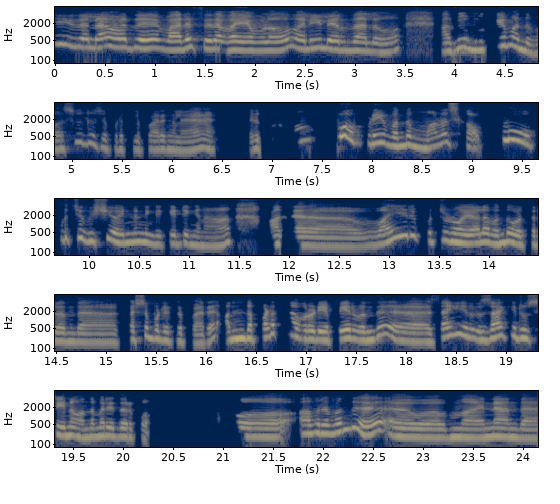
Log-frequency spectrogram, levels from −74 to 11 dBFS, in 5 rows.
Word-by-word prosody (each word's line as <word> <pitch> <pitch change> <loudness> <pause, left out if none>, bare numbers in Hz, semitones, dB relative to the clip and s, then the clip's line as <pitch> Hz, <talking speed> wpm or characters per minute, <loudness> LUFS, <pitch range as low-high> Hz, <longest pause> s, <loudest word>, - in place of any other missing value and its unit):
இதெல்லாம் 290 -1 +2
வந்து 275 -1 +4 0.3
மனசு 270 +3 +3
நம்ம 235 -1 +4
எவ்வளோ 220 0 0 0.2
வலில 260 0 +2
இருந்தாலும், 210 -3 -1 0.5
அதுவும் 240 +2 -2
முக்கியமா 320 +7 -1
அந்த 210 - -1
வசூல் 275 - -8
ராஜா 205 -8 -10
படத்துல 175 0 -13
பாருங்களேன், 175 +1 -5 0.5
எனக்கு 185 - -9 0.7
ரொம்ப - - +4
அப்டியே 280 0 -2
வந்து 235 +3 0 0.2
மனசுக்கு 270 +7 -4
அவ்ளோ 385 -1 -2 0.3
புடிச்ச 315 +1 -7
விஷயம் 245 0 +1
என்னன்னு 235 +1 -1
நீங்க 190 -2 -6
கேட்டிங்கன்னா, 185 -5 -5 0.6
அந்த 195 -2 -6 0.9
வயிறு 370 - 0
புற்றுநோயால 230 -3 +1
வந்து 225 +4 +2
ஒருத்தர் 185 -1 -2
அந்த 170 -1 -2 0.5
கஷ்டப்பட்டுட்டு 205 -4 -2
இருப்பாரு. 155 0 -4 0.2
அந்த 225 +1 +5
படத்துல 295 +1 0
அவருடைய 205 -3 +3
பேர் 225 -1 +5
வந்து, 200 +11 0 0.6
ஜாகீர் 270 -1 +1 0.2
ஜாகீர் 255 -2 +2
உசேனோ 205 -1 +2
அந்த 180 +1 -2
மாதிரி 195 -1 +1
ஏதோ 185 - +2
இருக்கும். 175 - -11 0.8
அப்போ 200 - -1 0.6
அவர 245 +1 +1 0.2
வந்து 345 +5 0 0.4
அ - - +2 0.2
ஒ - - +2 0.4
ம 175 - +1 0.2
என்ன 185 +2 +1
அந்த 175 -2 -2
225 Hz, 130 wpm, -25 LUFS, 190-270 Hz, 0.9 s, அந்த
